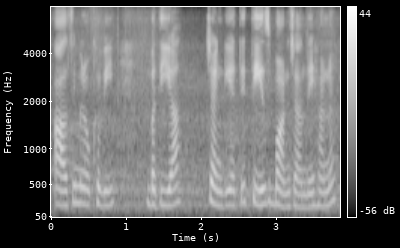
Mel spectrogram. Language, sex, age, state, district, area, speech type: Punjabi, female, 18-30, Punjab, Sangrur, rural, spontaneous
